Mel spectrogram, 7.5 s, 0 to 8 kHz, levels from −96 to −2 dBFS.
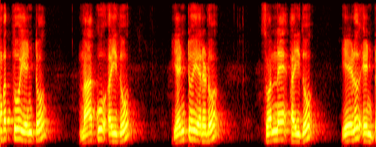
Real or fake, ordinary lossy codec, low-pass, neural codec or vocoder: real; AAC, 32 kbps; 7.2 kHz; none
